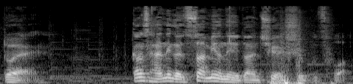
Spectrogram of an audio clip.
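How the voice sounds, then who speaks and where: A man's voice: medium pitch, expressive, moderate pace, soft background music. A man talking casually and plainly as an author and host on a podcast, repeating phrases for emphasis.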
